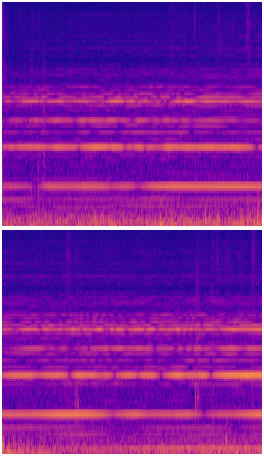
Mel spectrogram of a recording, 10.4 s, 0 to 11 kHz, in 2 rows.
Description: 500kV HVDC Smoothing Reactor Humming Sound recorded which is different than AC side converter transformer present in the AC side of HVDC system.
